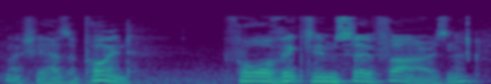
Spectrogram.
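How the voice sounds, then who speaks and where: An actor playing a reserved, attentive detective in a radio drama, speaking briefly and politely. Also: male voice, mid-range voice, lively intonation, normal speed, slightly rough.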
